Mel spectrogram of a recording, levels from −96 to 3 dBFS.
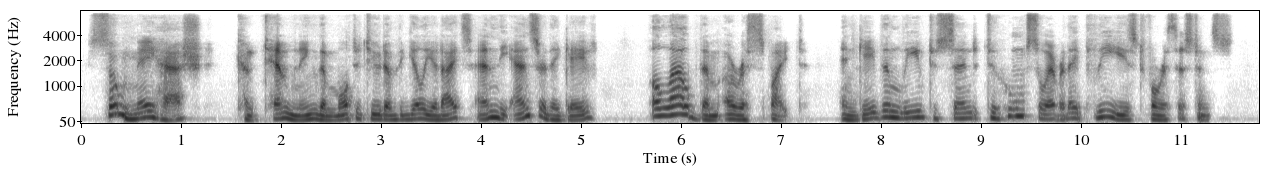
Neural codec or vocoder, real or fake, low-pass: codec, 16 kHz, 0.9 kbps, LongCat-Audio-Codec; fake; 7.2 kHz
